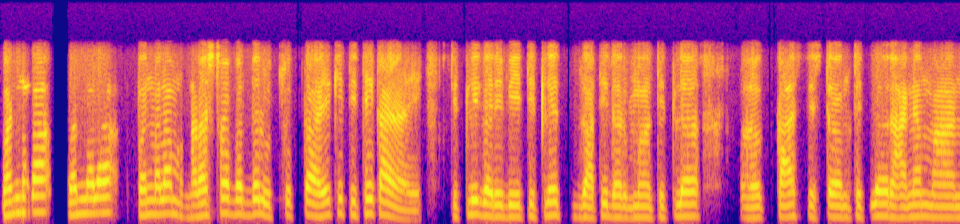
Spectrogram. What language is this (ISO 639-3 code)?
mar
